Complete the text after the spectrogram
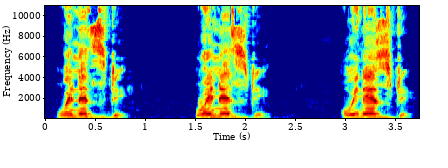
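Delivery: Wednesday said "Wenesday", d dropped; Wednesday, silent d. Shown as a demonstration. Teacher drills Wednesday for students, d silent. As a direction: drop the d in Wednesday. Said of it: "we have to pronounce it as".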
